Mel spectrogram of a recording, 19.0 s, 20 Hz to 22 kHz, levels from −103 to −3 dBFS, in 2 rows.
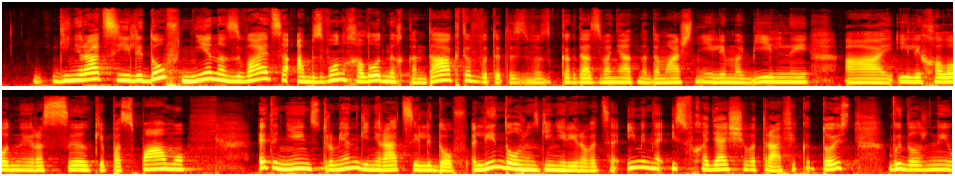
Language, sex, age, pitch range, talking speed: Russian, female, 20-39, 165-225 Hz, 115 wpm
